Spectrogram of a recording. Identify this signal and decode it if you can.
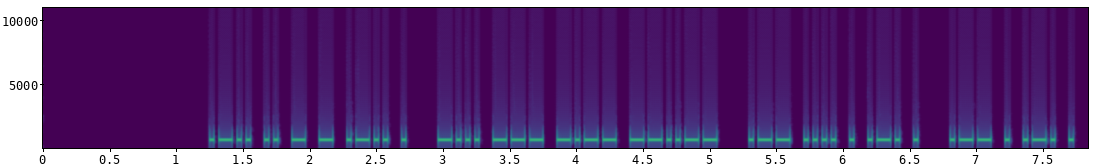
Morse code, heard as a keyed tone, about 34 wpm, 700 Hz. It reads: LITTLE BOY, WHERE WERE
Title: Sentences from Top 1000 Words 35wpm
